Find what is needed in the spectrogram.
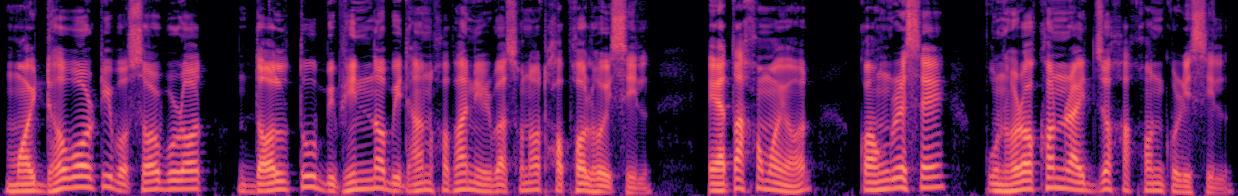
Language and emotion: Assamese, neutral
